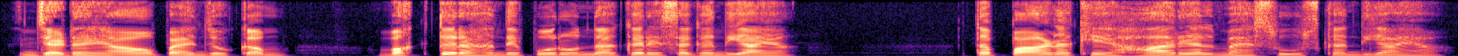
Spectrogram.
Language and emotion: Sindhi, sad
